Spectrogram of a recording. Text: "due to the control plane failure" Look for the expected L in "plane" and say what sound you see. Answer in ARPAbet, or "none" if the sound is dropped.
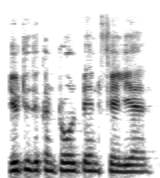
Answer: none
